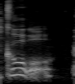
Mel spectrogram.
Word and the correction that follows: Gohl: Or no, Gohl. Sorry, Gohl. – Gohl. Billy Gohl. Oh, well. The sheep fan. – Yeah. So his name is spelled G-O-H-L.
